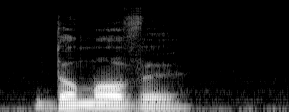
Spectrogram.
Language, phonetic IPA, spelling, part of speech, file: Polish, [dɔ̃ˈmɔvɨ], domowy, adjective, Pl-domowy.ogg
